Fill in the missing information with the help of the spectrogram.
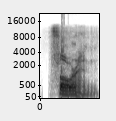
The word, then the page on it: fleuron: American English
